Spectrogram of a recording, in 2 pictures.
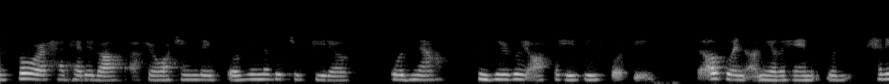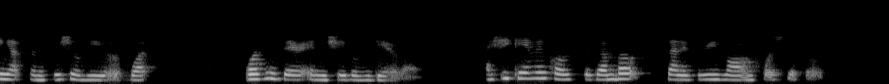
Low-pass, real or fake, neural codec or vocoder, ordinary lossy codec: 3.6 kHz; fake; codec, 24 kHz, 0.9 kbps, DualCodec; Opus, 16 kbps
